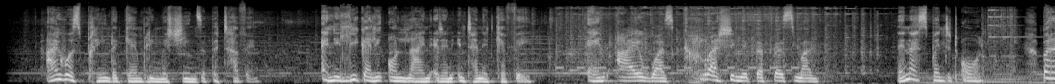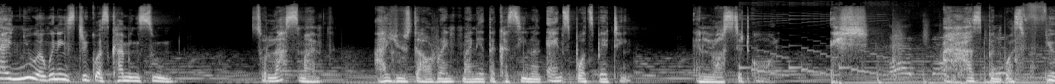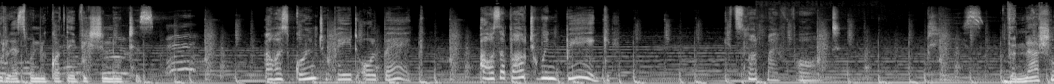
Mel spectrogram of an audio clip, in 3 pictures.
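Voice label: English, Awareness Campaigns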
